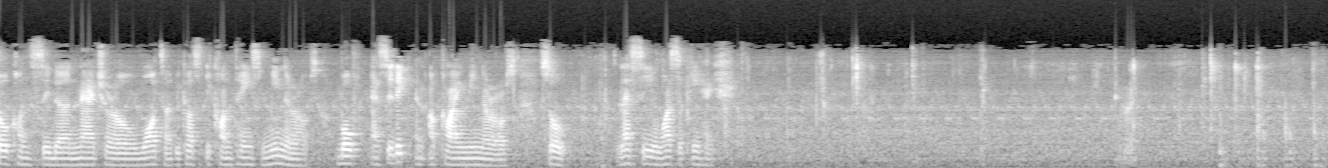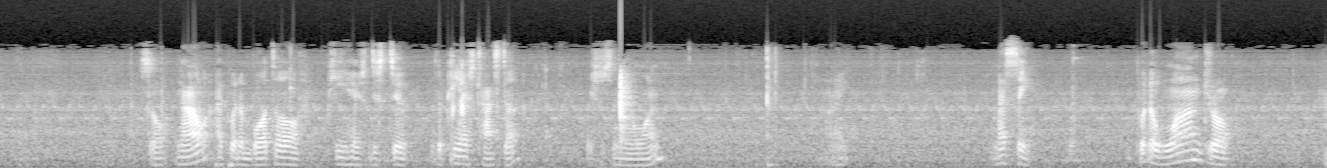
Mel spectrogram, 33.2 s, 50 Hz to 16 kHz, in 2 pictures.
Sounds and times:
Speech: 0.0 - 9.2, 14.0 - 14.3, 18.4 - 23.2, 23.9 - 25.0, 26.9 - 27.2, 29.0 - 29.6, 30.8 - 32.1
Inside, small room: 0.0 - 33.1.

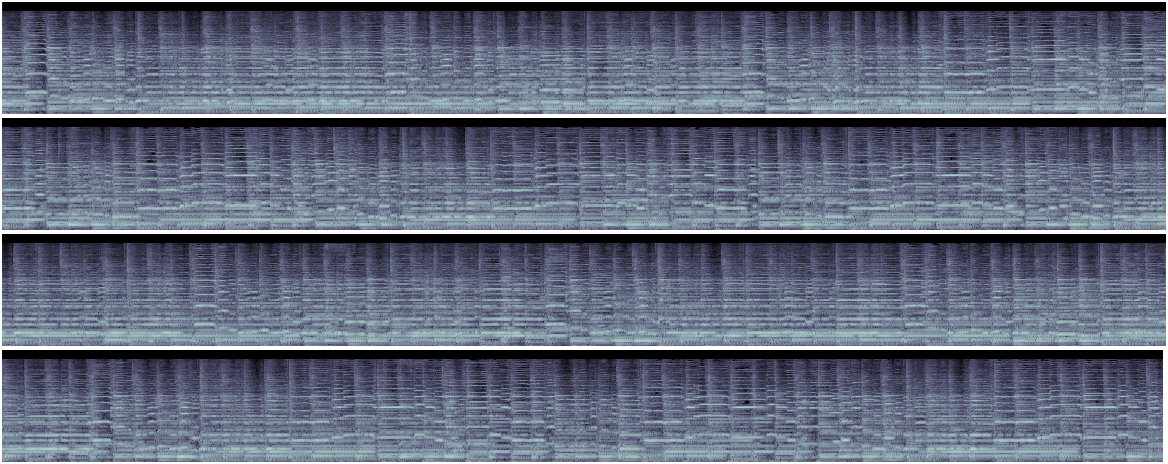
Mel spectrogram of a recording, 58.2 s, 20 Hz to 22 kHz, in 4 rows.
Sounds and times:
Violin, fiddle: 0.0 - 58.1.

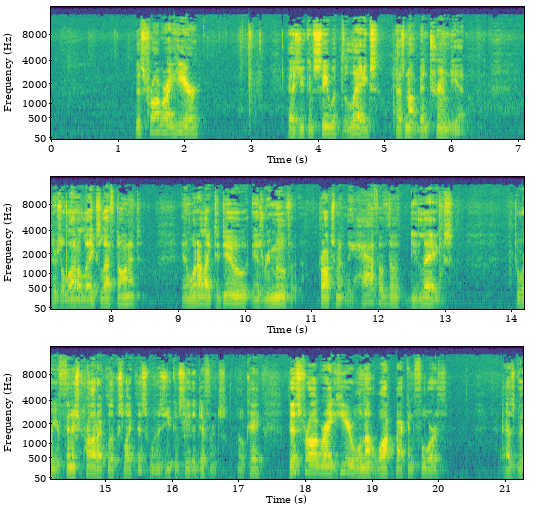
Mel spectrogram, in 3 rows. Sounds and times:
Speech: 1.2 - 2.3, 3.6 - 6.3, 7.1 - 13.2, 14.0 - 20.2, 20.9 - 21.2.

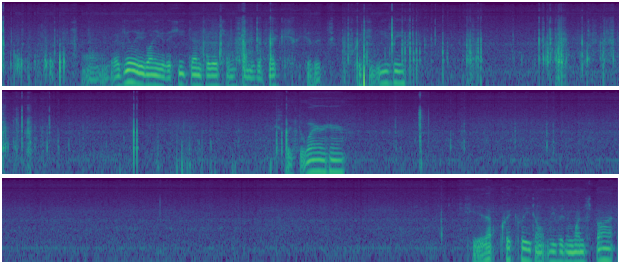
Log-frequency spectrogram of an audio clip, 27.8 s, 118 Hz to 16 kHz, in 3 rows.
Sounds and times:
Inside, small room: 0.0 - 27.7
Speech: 1.2 - 6.1, 13.3 - 14.5, 25.5 - 27.7.

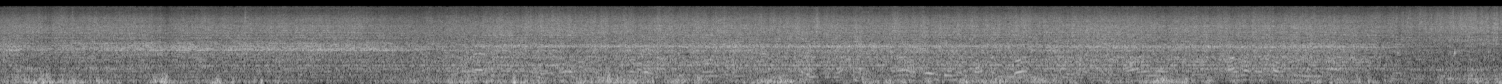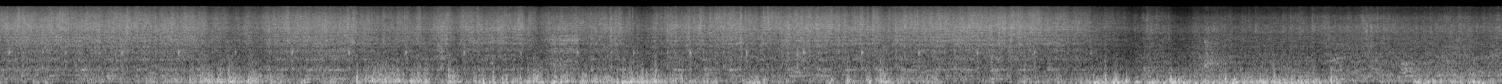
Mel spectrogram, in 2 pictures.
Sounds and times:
Train: 0.0 - 30.0
Speech: 4.5 - 14.2, 22.6 - 23.4, 28.1 - 30.0.

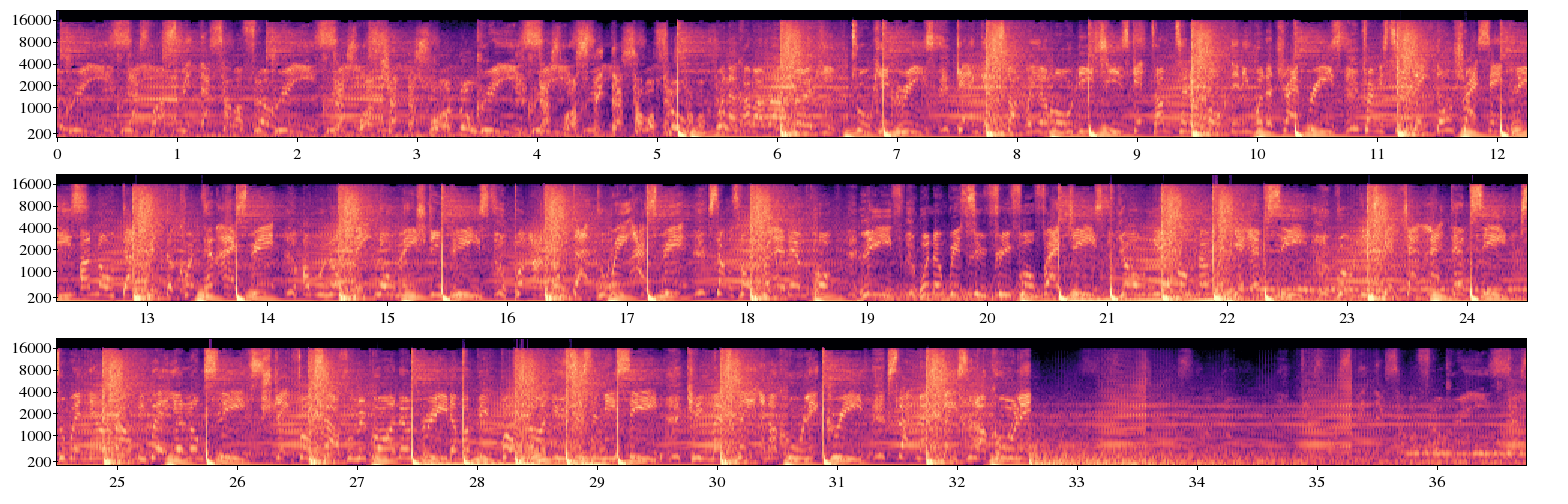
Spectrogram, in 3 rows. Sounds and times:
Music: 0.0 - 36.7.

